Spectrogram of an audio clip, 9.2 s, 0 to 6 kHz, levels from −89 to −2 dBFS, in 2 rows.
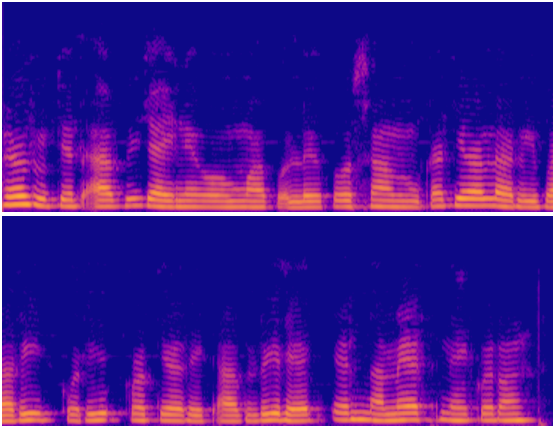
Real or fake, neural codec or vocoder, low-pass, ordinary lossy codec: fake; codec, 16 kHz, 2 kbps, FunCodec, trained on LibriTTS, 25 frames a second; 5.4 kHz; MP3, 32 kbps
